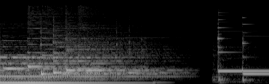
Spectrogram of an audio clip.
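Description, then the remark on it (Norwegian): A doorbell chimes in a clear two-tone ding-dong, the first tone ringing out and slowly fading before a second, brighter chime strikes. Loud, with no voices. “Ikke løp til døra. Det ringte ikke på.”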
